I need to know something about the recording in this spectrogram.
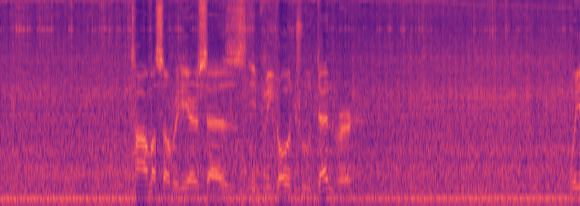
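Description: A truck engine drones steadily at cruising speed.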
